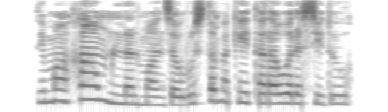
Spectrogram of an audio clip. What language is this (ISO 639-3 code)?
pus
